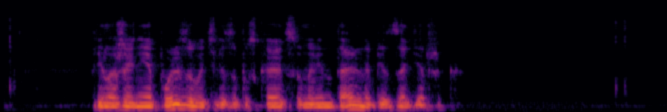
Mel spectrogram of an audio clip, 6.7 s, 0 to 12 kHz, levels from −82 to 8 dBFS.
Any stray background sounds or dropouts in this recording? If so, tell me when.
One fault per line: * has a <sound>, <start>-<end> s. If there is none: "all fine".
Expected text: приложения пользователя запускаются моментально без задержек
all fine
